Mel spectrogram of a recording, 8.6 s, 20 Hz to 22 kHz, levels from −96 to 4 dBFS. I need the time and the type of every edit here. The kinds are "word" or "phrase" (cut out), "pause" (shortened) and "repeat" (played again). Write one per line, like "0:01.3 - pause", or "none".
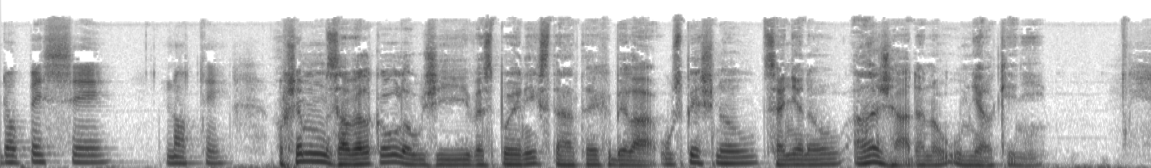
none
